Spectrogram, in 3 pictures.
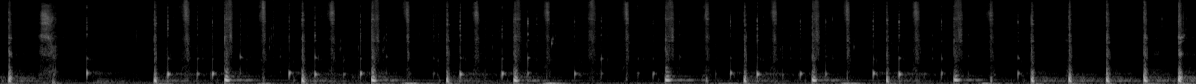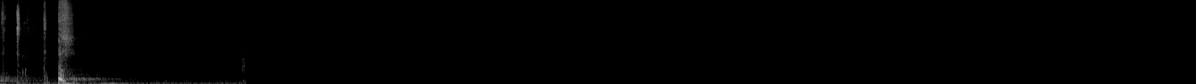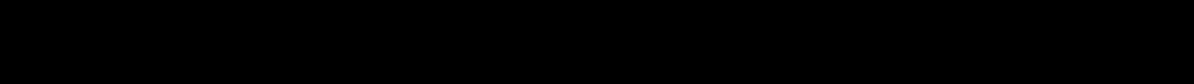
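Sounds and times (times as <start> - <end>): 
beatbox: 0.0 - 13.4.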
